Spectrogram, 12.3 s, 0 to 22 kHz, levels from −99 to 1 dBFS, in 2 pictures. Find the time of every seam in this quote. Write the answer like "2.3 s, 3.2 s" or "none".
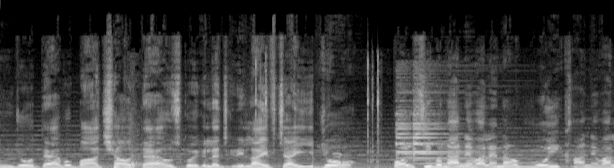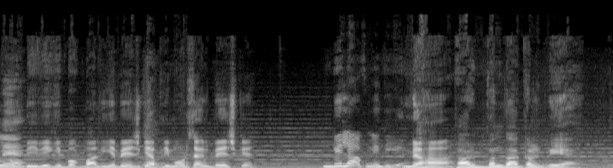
3.1 s, 6.4 s, 10.6 s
